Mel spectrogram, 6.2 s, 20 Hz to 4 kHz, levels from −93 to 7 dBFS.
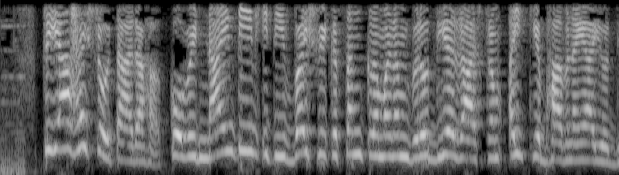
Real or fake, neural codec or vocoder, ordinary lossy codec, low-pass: real; none; none; 3.6 kHz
